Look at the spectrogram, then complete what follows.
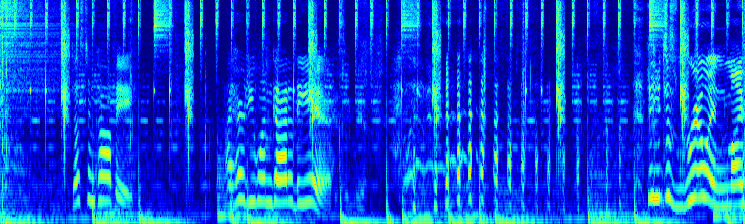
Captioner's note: laughing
